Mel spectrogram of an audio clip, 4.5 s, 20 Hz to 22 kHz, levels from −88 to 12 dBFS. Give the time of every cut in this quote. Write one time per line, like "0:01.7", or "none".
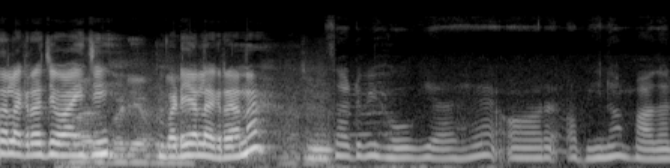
0:02.2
